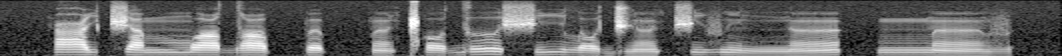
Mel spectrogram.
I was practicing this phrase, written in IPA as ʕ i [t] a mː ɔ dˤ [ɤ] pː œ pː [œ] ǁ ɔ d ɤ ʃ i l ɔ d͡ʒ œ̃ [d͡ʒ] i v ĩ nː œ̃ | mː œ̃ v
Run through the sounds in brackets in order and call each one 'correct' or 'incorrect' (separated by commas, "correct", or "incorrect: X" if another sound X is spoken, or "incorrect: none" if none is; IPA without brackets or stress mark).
incorrect: t͡ʃ, correct, incorrect: œ̃, incorrect: t͡ʃ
